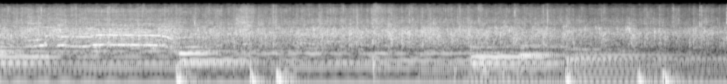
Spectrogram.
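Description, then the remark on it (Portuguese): An audience at a Renascer church service applauds the Lord steadily for several seconds, a dense, even wash of clapping, while sustained keyboard chords hum beneath and shift a few times. “Pode aplaudir ao Senhor mesmo, porque é Deus fazendo uma obra aqui.”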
